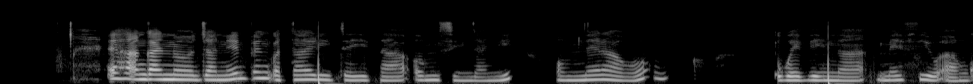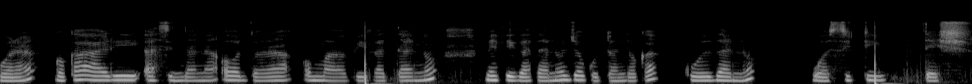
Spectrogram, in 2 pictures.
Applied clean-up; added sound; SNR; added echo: none; Fireworks; 16 dB; none.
